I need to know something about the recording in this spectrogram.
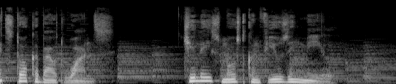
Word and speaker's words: once: Let's talk about once Chile's most confusing meal. Pronounced on it means 11 in Spanish, but it's eaten in the evening, not at 11:00.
